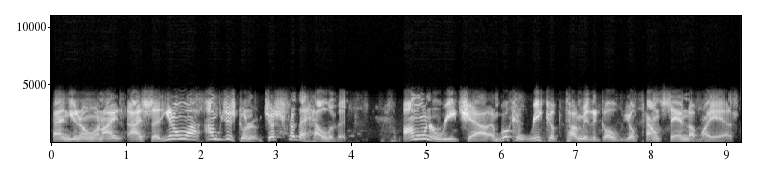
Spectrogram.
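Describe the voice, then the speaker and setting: A man's voice: medium pitch, wildly swooping pitch, normal speed. A sixty-year-old man hosting a podcast, chatting on the phone in an informal, emphatic, buddy-like way full of slang. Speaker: podcast host. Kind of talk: casual phone chat. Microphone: telephone. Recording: dry, tinny phone call.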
